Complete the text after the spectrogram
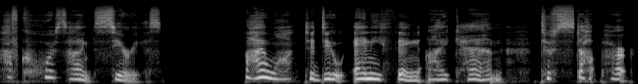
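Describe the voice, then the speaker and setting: A woman voicing a meek, polite but resolute immigrant woman in an audiobook story, soft-spoken and pleading. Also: medium pitch, slow, breathy edge, no echo, studio quality, voice pushed up. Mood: tearful.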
